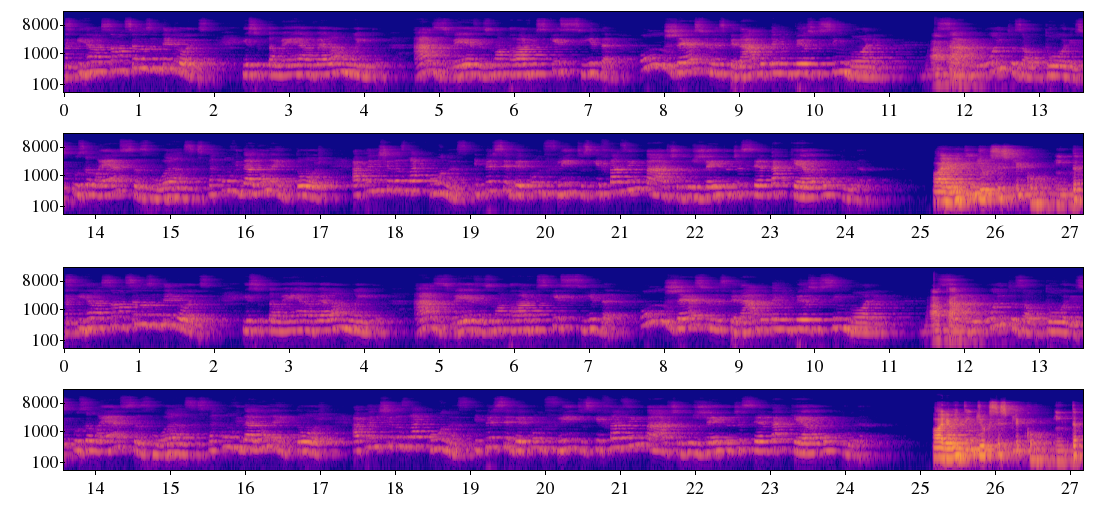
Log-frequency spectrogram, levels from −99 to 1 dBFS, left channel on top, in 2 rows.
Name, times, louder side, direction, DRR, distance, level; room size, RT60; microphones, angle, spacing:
voice 1, 0.0-4.1 4.7-7.3 7.7-10.9 11.6-17.1 17.4-24.3, left 1 dB, 75° left, -5 dB, 0.9 m, -43 dB
voice 2, 11.5-11.9 25.2-27.1, right 4 dB, 80° right, 4 dB, 0.4 m, -31 dB
2.9 x 2.4 x 3.9 m, 1.2 s
head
